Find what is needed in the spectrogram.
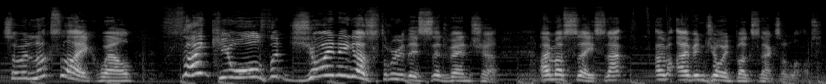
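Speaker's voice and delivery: ordinary delivery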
